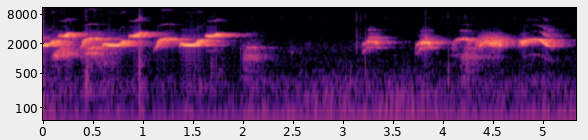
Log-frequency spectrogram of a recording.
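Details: Chinese hwamei, a caged bird tamed three seasons, gives bursts of slurred whistled notes with harsher squawky edges, pausing, then resumes with quick bright phrases.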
